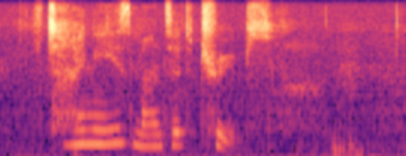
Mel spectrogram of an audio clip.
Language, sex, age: English, female, 21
